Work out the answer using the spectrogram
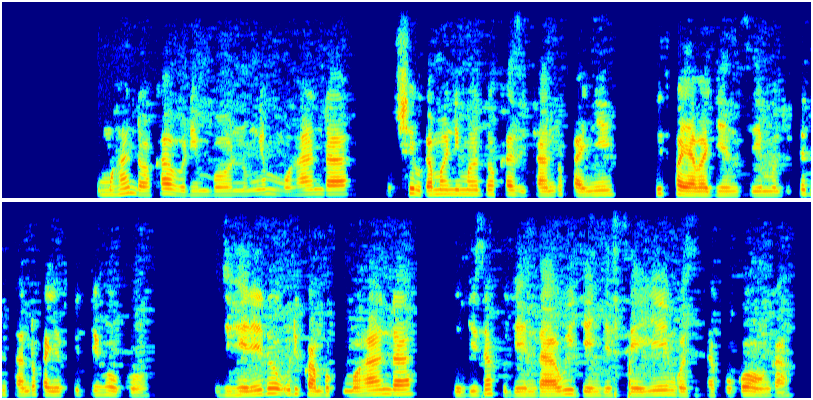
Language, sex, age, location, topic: Kinyarwanda, male, 25-35, Nyagatare, government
